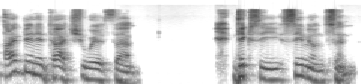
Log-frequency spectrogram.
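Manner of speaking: ordinary delivery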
